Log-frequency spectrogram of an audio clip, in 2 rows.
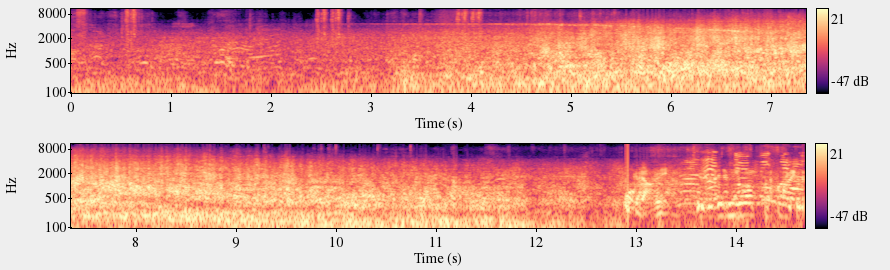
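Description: A veteran MiG-17 jet displays at the Duxford summer airshow, its engine roar building to a loud sustained rumble overhead before easing, with a commentator talking over the noise.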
